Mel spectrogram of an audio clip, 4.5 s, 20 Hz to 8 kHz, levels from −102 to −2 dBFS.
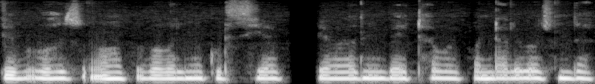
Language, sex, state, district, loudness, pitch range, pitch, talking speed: Hindi, female, Bihar, Araria, -13 LUFS, 230-235 Hz, 230 Hz, 190 wpm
